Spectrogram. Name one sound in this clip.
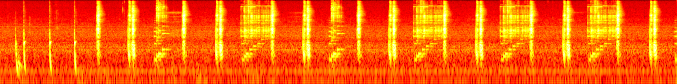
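Short electronic chimes and jingles ring out again and again.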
